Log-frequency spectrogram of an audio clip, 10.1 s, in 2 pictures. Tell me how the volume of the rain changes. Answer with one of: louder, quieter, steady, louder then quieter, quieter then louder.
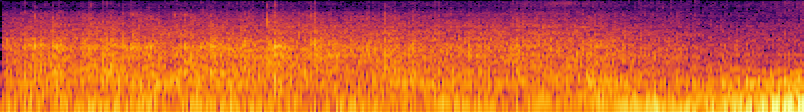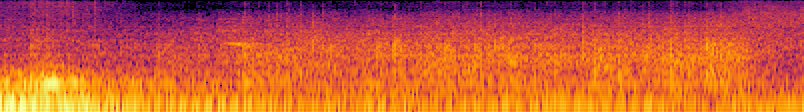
quieter then louder.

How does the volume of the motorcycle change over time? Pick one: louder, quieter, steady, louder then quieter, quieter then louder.
louder then quieter.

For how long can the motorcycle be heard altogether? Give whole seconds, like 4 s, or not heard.
10 s.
